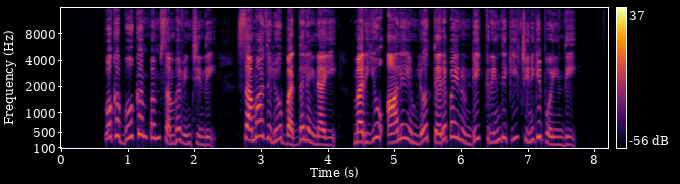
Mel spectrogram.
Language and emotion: Telugu, neutral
